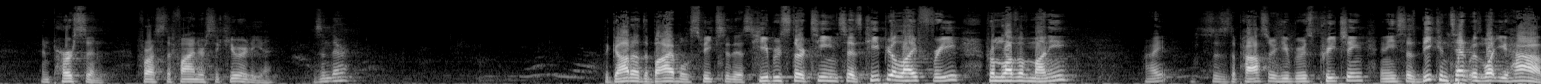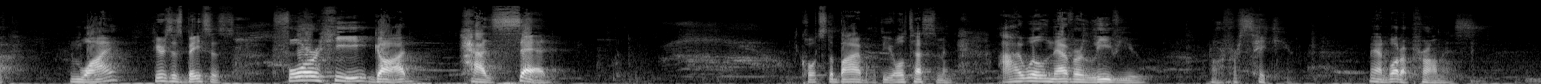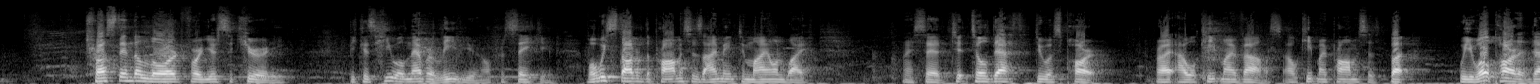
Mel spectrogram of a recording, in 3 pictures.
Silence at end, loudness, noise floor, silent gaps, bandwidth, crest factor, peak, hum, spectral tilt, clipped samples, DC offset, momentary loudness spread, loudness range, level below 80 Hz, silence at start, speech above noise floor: 0 s; -16 LUFS; -49 dBFS; none; 16 kHz; 16 dB; -2 dBFS; none; -6 dB/octave; under 0.1%; under 0.1%; 17 LU; 9 LU; -42 dBFS; 0.4 s; 34 dB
